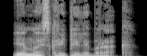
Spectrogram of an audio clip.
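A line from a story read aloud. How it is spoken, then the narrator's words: Hoarse rasp. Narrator (Russian): прохрипел Спартак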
